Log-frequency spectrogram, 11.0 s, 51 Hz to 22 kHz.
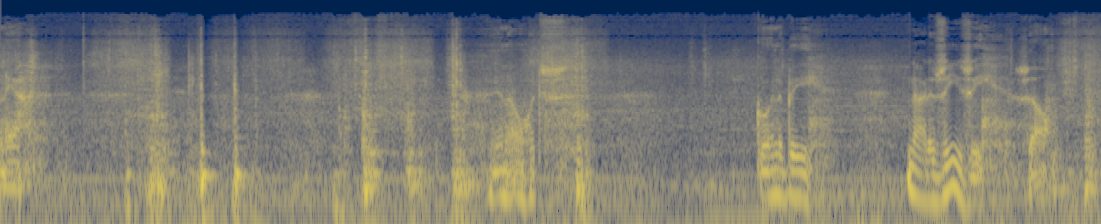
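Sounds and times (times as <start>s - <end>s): wooden tray sliding on tracks: 0.2s - 6.1s, 10.4s - 11.0s.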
